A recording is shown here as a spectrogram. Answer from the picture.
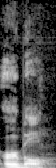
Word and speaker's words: herbal: In English, you never pronounce that H.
